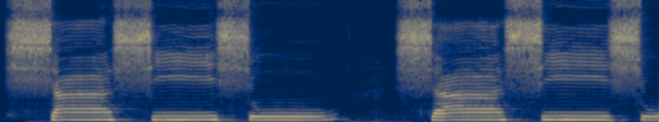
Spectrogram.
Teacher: Huruf shin yang digunakan adalah tengah lidah, tidak dibantu bibir jika tidak berharokat dhamma. Sya bukan sya ya, atau bukan sya, tapi sh, tengah lidah dinaikkan.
